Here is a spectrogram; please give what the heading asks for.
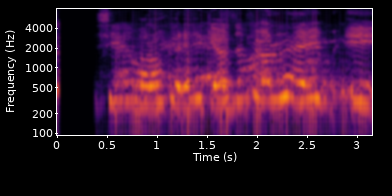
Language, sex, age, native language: Icelandic, female, 13, Icelandic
